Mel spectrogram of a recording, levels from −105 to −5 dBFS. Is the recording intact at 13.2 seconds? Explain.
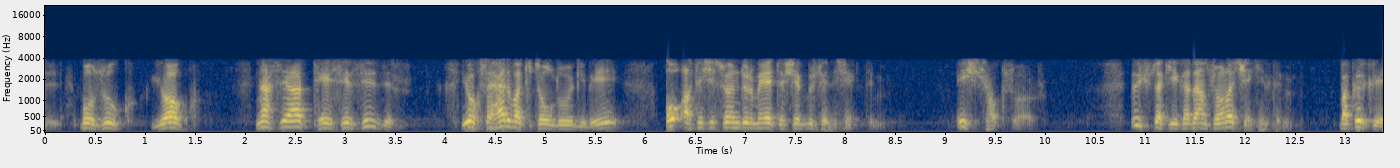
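Yes, the speech is intact at 13.2 seconds, with no fault at that moment beyond the narrowband character of the AMR-NB mobile codec path it passes through.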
